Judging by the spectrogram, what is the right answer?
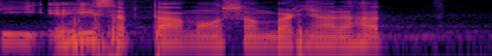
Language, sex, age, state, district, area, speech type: Maithili, male, 45-60, Bihar, Purnia, rural, read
